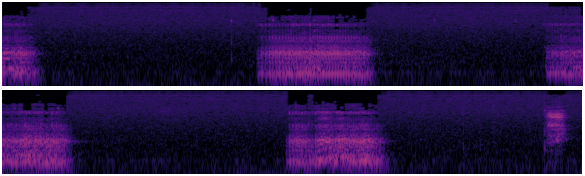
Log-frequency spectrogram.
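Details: A sleeping pet dog named Nela snores in deep, rasping, low-pitched bursts about one second long, returning roughly every three seconds with quiet breathing pauses between them.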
